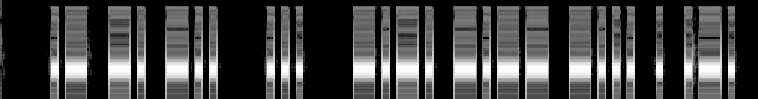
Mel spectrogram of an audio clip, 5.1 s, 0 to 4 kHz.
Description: Morse code, heard as a keyed tone, about 25 wpm, 550 Hz. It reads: AND S CYBER
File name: podcast / News headlines-1x-25x25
